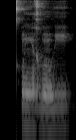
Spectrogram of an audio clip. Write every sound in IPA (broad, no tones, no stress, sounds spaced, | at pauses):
kʷʰ ĩː ʁ v ũ β i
